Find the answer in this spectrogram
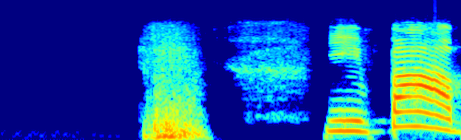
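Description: A woman's breath or sigh into the microphone about two-thirds of a second in, then she starts speaking near the end.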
